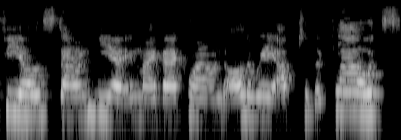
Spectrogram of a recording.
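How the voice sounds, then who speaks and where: A speaker with a German accent is heard on a very clean recording with a silent background. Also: woman. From southwest Germany, rural area near Heidelberg and Stuttgart. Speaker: university professor. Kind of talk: orientation talk.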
